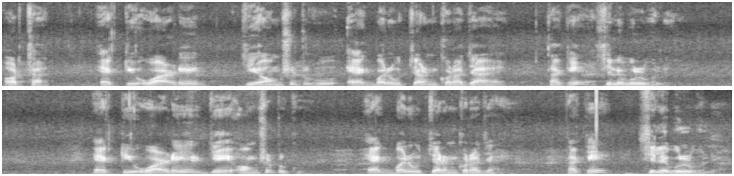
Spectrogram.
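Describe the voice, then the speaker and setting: A man gives a grammar lesson at a very slow, deliberate pace, his voice sitting a little on the high side. He says every definition twice and splits words into syllables one by one, in dictation style. A faint hum of background noise sits under the recording. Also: low-quality recording. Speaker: English grammar teacher.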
